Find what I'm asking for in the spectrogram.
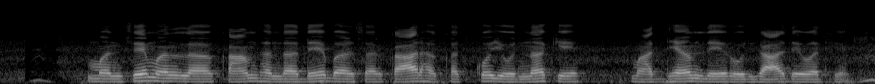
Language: Chhattisgarhi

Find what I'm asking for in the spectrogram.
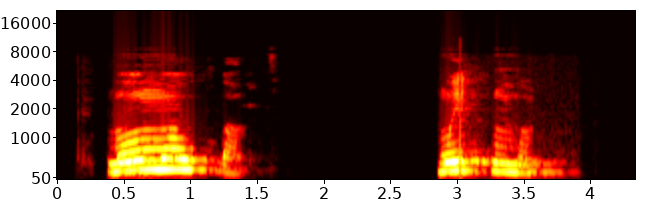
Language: Duala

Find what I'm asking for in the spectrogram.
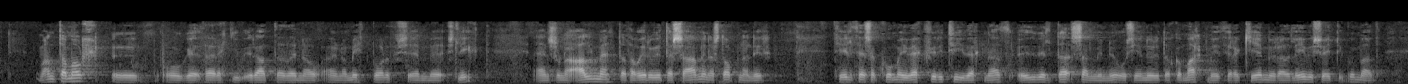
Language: Icelandic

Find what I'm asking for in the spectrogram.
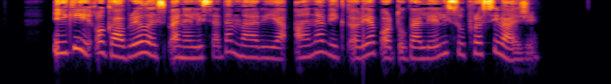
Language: Georgian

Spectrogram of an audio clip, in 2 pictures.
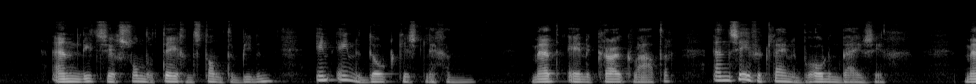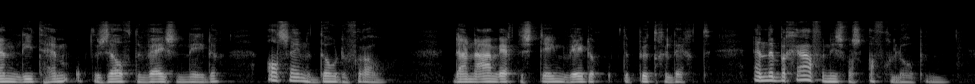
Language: Dutch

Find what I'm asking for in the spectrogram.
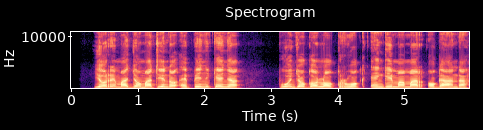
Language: Luo (Kenya and Tanzania)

